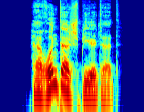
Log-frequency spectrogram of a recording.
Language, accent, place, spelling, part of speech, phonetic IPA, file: German, Germany, Berlin, herunterspieltet, verb, [hɛˈʁʊntɐˌʃpiːltət], De-herunterspieltet.ogg
- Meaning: inflection of herunterspielen: 1. second-person plural dependent preterite 2. second-person plural dependent subjunctive II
